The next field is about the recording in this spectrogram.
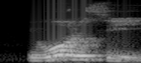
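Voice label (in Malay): "evolusi", Malay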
